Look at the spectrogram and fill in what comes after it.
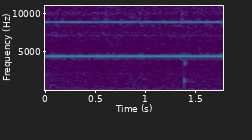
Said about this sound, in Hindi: इस पर भी कंटिन्यूटी वही बीप का आवाज़ आ रहा होगा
